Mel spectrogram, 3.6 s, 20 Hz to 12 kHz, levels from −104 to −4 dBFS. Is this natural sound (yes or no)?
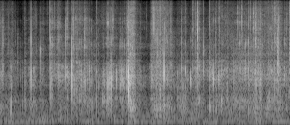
no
